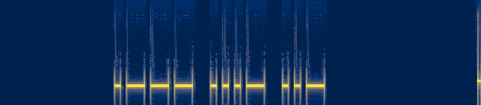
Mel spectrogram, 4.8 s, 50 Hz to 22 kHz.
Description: Morse code, heard as a keyed tone, about 20 wpm, 700 Hz. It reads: JVU
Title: Three Challenging Letter-Number Combinations 20wpm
